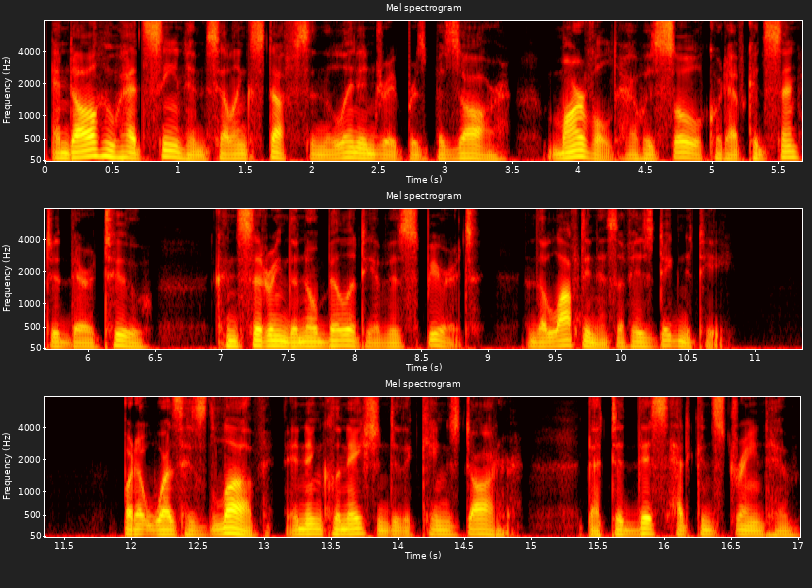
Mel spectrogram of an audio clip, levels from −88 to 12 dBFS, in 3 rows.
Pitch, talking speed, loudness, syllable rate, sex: 95 Hz, 175 wpm, -20 LUFS, 5.4 syllables/s, male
